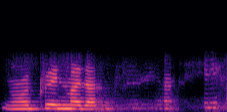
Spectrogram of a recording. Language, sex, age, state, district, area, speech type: Nepali, female, 18-30, West Bengal, Jalpaiguri, urban, conversation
